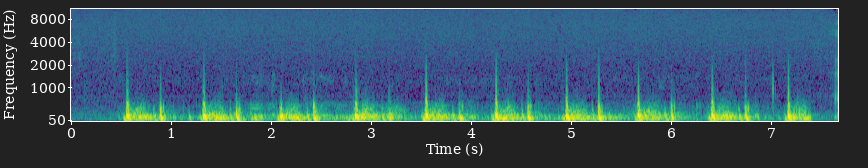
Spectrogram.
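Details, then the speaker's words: Young man with secundum atrial septal defect, pulmonary area: regular heartbeat near 80/min, ejection systolic murmur, second heart sound split not widened by inspiration; fixed splitting of the second heart sound. "And furthermore, this splitting is not widened by inspiration to it's very fixed with the respiratory cycle. And this is typical fixed splitting of the second heart sound."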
